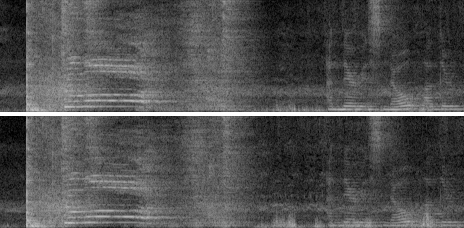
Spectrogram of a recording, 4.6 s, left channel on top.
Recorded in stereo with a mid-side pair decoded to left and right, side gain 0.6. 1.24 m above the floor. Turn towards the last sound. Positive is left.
turn(degrees=15)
